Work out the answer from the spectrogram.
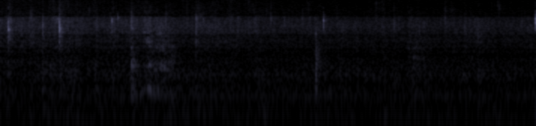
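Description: Bread slices shallow-frying in desi ghee: a faint steady sizzle broken by scattered sharp crackles and clicks while a perforated metal spoon turns the slices in the kadhai.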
